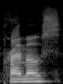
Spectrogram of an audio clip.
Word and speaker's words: PRIMOS: Looks like Primos, the band, or Primus, or whatever, but it's pronounced Primos, and it was on their Prime computers.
